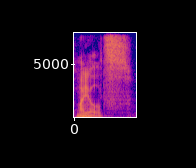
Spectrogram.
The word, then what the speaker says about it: IELTS: to the toefl which is called called ielts ielts you pronounce it that way and there again you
